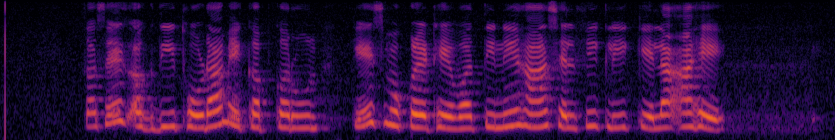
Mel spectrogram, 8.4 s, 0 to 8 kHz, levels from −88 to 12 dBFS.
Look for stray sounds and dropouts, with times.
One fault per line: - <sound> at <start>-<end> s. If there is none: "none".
none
